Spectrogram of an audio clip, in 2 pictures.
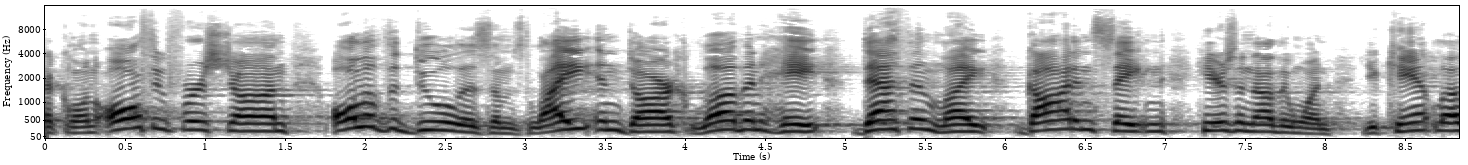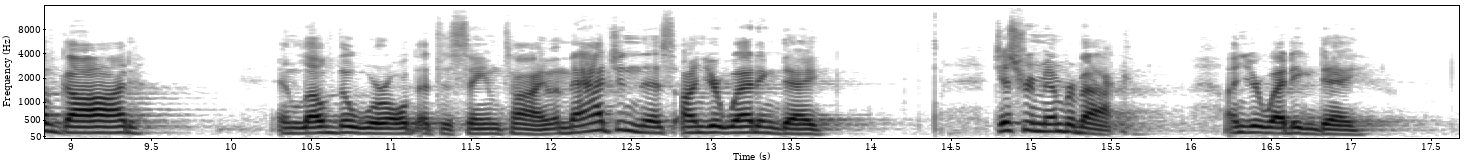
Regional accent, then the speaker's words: Midwest, United States; moved away as an adult; also born or lived in England; now in New Jersey, United States; I was from the Midwest

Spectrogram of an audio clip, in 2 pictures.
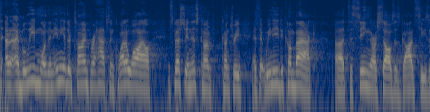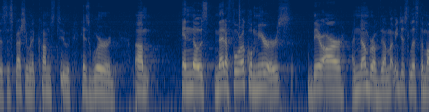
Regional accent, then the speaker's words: Findlay, Ohio, United States; I grew up in Findlay, Ohio, mostly town of about 40,000

